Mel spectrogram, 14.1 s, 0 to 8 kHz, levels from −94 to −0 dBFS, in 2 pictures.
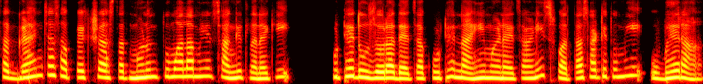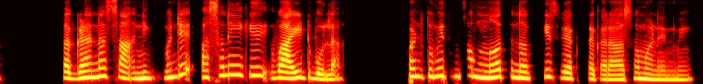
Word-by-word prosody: सगळ्यांच्याच 265 +8 -1
अपेक्षा 245 0 -2
असतात 230 0 -3
म्हणून 235 +5 +4
तुम्हाला 270 +1 0
मी 280 +1 -3
सांगितलं 220 -3 +1
ना, 195 - +3
की 260 - -8 0.4
कुठे 275 +3 +1
दुजोरा 220 -4 +4
द्यायचा, 200 0 0
कुठे 220 +4 -2
नाही 215 -3 +3
म्हणायचं 210 -2 +2
आणि 230 +8 +1
स्वतःसाठी 225 - -3
तुम्ही 285 +4 -3
उभे 210 +2 +2
राहा. 190 -6 0 0.7
सगळ्यांना 230 +7 +3
सा 235 -5 -3
नी 205 +1 +5 0.2
म्हणजे 260 +8 +1
असं 245 +6 -3
नाहीये 340 0 -1
की 310 0 -1
वाईट 220 +1 +4
बोला, 175 -4 -1 0.7
पण 275 0 0
तुम्ही 275 +2 +1
तुमचं 280 -1 -2
मत 250 +2 +3
नक्कीच 230 +3 0
व्यक्त 200 -3 -3
करा, 170 0 -4
असं 205 +4 -3
म्हणेन 165 -4 0
मी. 160 +1 -6
230 Hz, 165 wpm, -20 LUFS, 205-265 Hz, 0.7 s, नी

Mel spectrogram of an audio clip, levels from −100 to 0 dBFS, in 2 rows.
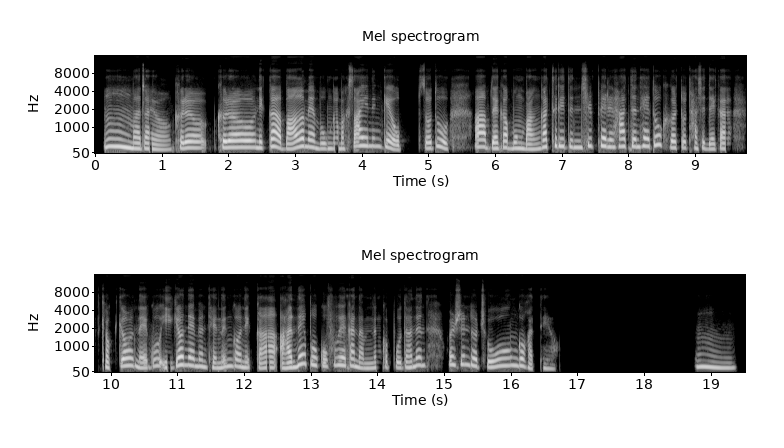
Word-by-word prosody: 음 275 -3 +4
맞아요. 190 -5 0
그러 230 +1 +2 0.2
그러니까 245 0 +4
마음에 245 +8 +3
뭔가 200 -2 -3
막 200 0 -5
쌓이는 300 -2 0
게 255 -3 +1
없어도 215 - -2 0.4
아 265 0 +5
내가 215 +3 +2
뭐 215 -1 -1
망가뜨리든 245 +7 0
실패를 285 +1 0
하든 280 0 0
해도 300 +4 +1
그걸 240 -7 -1
또 230 - -4
다시 215 -1 -6
내가 190 0 -2 0.4
겪어내고 255 +2 0
이겨내면 250 +3 +2
되는 215 +4 -2
거니까 215 -6 -2 0.2
안 200 +7 +3
해 335 +2 +4
보고 300 -5 -2
후회가 285 0 -1
남는 190 -3 -3
것보다는 215 +7 -3 0.3
훨씬 315 0 -2
더 275 -3 +1
좋은 265 +6 -1
것 270 -1 0
같아요. 170 -3 -9 2.1
음. 205 -5 -2
235 Hz, 250 characters per minute, -23 LUFS, 205-275 Hz, 2.1 s, 아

